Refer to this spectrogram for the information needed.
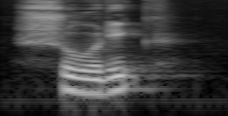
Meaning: a diminutive, Shurik, of the male given names Алекса́ндр (Aleksándr) and Олекса́ндр (Oleksándr)
- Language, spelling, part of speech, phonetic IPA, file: Russian, Шурик, proper noun, [ˈʂurʲɪk], Ru-Шурик.ogg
